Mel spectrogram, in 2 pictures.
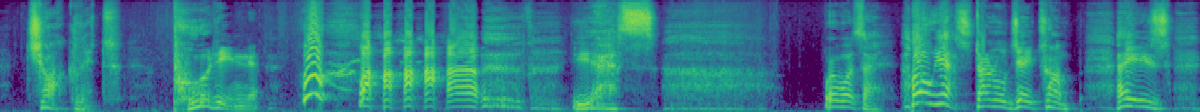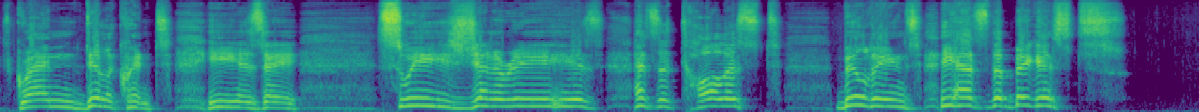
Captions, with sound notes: chocolate pudding. (laughs) Yes. Where was I? Oh, yes. Donald J Trump. He's grandiloquent. He is a sui generis, His has the tallest buildings. He has the biggest...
